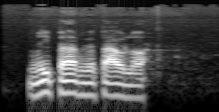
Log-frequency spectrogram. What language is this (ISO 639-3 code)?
ina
